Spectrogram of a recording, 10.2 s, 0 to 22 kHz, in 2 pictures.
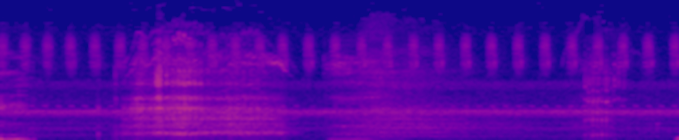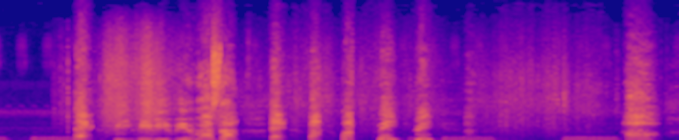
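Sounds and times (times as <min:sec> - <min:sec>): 
owl hooting: 0:05.0 - 0:10.1
speech: 0:05.1 - 0:10.1.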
